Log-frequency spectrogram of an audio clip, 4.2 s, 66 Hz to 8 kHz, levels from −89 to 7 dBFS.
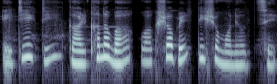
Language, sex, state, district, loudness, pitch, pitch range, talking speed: Bengali, female, West Bengal, Alipurduar, -18 LUFS, 255 Hz, 220-295 Hz, 130 wpm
